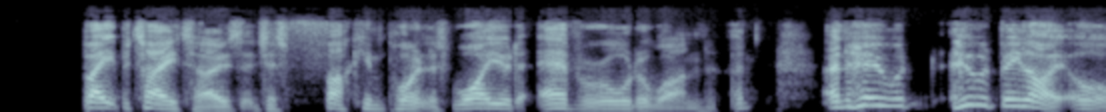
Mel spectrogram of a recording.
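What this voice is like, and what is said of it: Usual voice. Nothing is said of it.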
